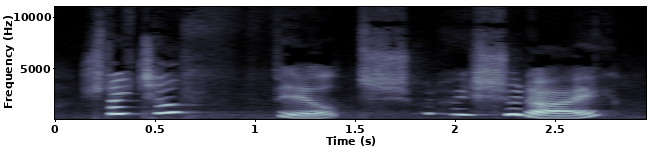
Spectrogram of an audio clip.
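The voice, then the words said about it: Sweet, innocent-sounding voice. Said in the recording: “in a saintly voice,”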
